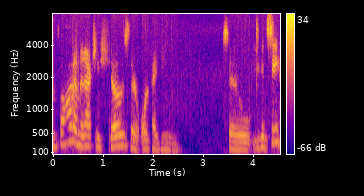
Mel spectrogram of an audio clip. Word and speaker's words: ORCID: actually take me to ORCID, right? Yeah. I call it ORCID like the flower, but then I misspell it because it does not have an H in it.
